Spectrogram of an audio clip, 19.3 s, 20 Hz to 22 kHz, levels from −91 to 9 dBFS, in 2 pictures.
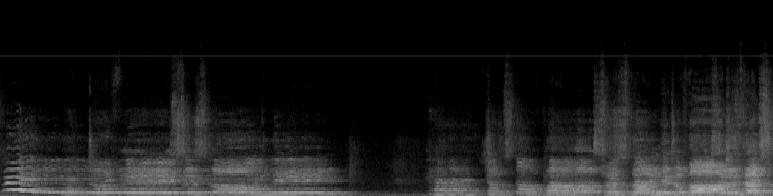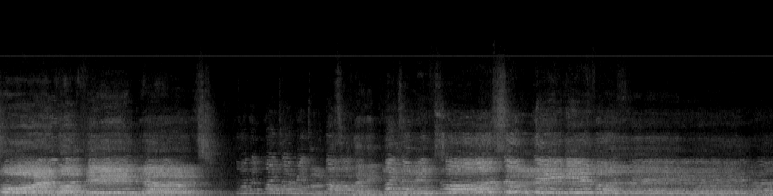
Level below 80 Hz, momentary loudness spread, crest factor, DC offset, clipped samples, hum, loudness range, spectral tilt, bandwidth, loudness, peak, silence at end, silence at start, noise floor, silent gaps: -68 dBFS; 14 LU; 20 dB; under 0.1%; under 0.1%; none; 11 LU; -3.5 dB/octave; 16.5 kHz; -33 LUFS; -14 dBFS; 0 s; 0 s; -63 dBFS; none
